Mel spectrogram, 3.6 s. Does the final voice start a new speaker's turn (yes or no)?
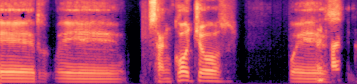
no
